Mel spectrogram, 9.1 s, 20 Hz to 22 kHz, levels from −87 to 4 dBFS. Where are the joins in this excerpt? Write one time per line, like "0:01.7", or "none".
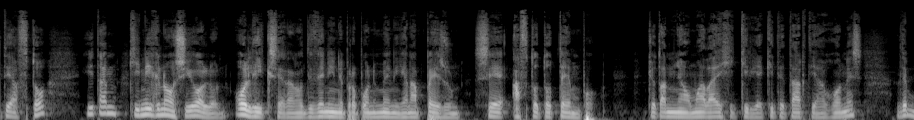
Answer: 0:01.2
0:06.3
